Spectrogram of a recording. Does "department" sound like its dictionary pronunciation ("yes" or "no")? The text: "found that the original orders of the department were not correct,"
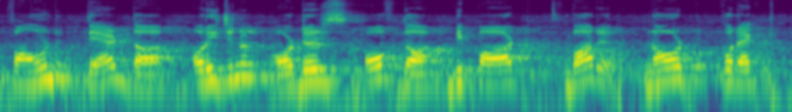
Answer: no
